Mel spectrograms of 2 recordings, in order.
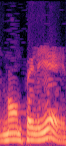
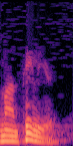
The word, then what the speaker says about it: Montpelier: I guess the French pronounced it Montpellier, didn't they? But it's Montpelier.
